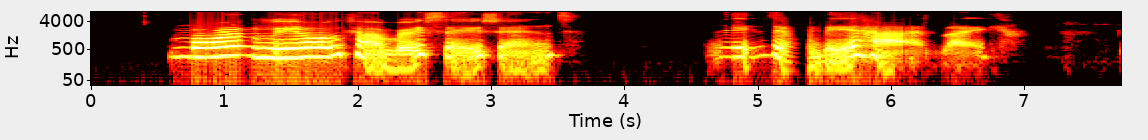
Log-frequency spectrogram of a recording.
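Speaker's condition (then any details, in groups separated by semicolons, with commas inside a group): ALS; feeding tube; diagnosed at age 29; later insufficient oral intake, breathing impacted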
